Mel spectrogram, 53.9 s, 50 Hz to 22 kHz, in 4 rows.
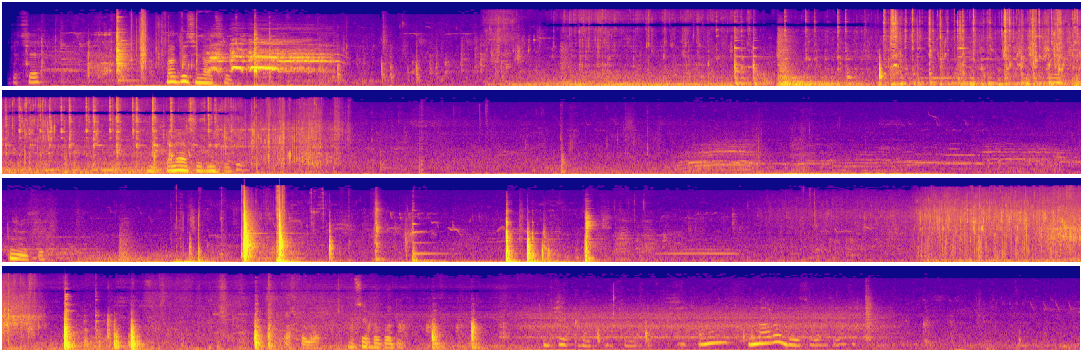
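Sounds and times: liquid sloshing: 6.0s - 15.0s
fish sizzling in hot oil: 37.6s - 40.9s.

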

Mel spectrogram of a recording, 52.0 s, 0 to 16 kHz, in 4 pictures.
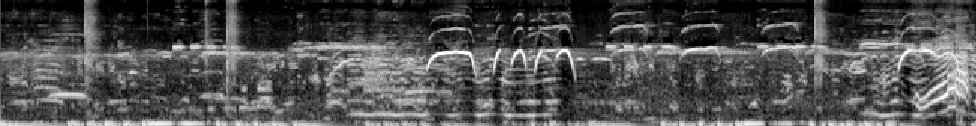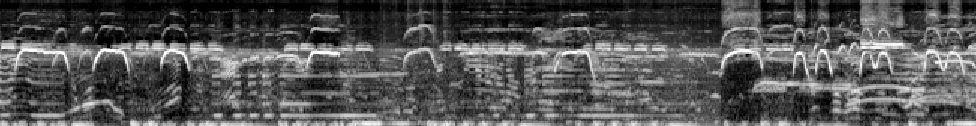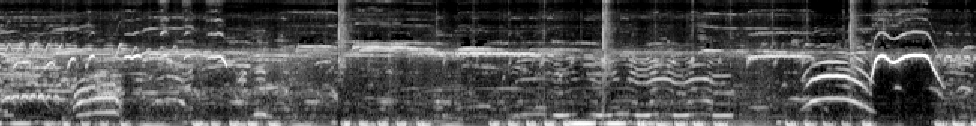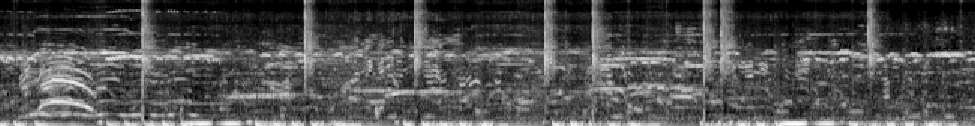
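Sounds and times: heavy drum beats: 0.0s - 51.8s
crowd voices and shouts: 0.0s - 52.0s.

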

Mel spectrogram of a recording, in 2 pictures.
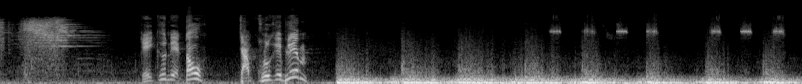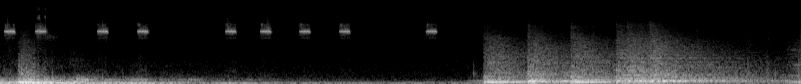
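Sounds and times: war drum booming: 3.4s - 11.1s
cricket chirping: 5.5s - 9.6s, 10.3s - 11.6s.

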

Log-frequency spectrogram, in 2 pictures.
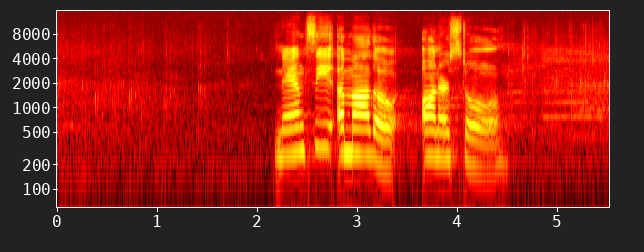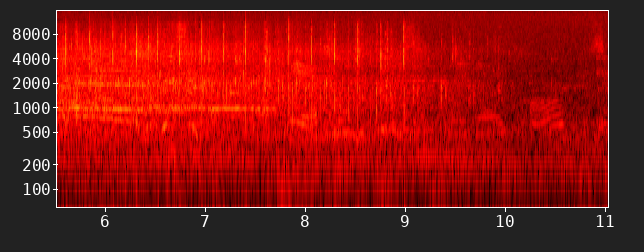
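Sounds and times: audience clapping: 0.0s - 1.8s, 4.5s - 10.1s.

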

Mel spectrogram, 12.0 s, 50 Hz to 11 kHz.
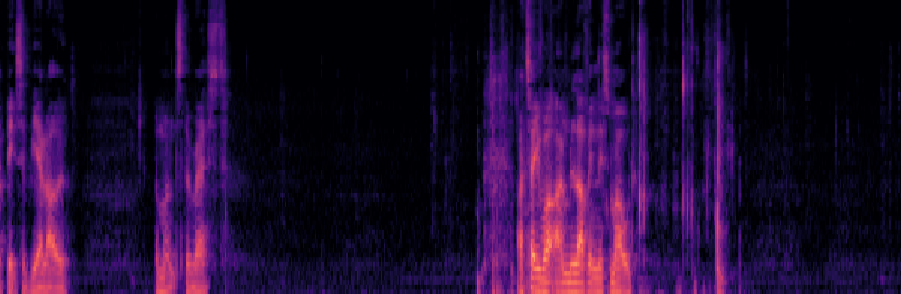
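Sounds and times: man speaking: 0.0s - 1.0s, 2.0s - 3.2s, 6.8s - 8.6s.

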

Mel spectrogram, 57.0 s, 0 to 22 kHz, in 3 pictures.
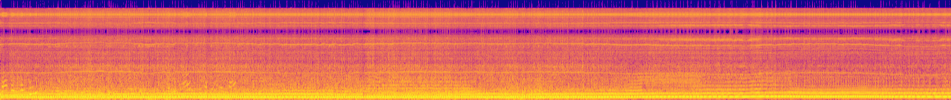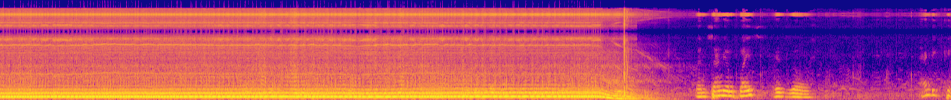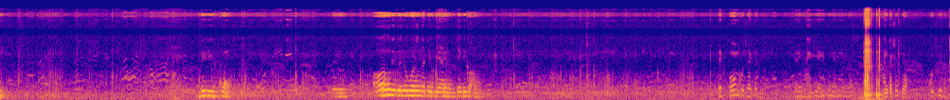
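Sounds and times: drone motors and propellers buzzing: 0.0s - 33.6s, 55.3s - 56.0s.

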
